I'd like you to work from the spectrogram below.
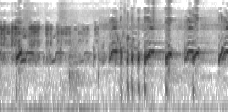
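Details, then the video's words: White-breasted waterhen call used on trap speakers to lure birds: harsh, nasal honking notes, some drawn out and some in quick clipped bursts, irregularly spaced. "Tiếng chim QUỐC TƠ ( mặt lem)"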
